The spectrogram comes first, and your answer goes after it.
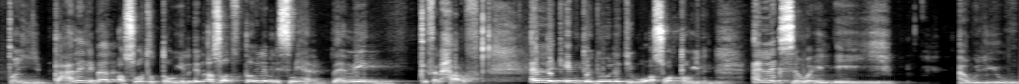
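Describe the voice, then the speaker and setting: A middle-aged man with an Egyptian Arabic accent teaching beginner English phonics, repeating each sound slowly and speaking straight to the viewer. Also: on the high side, warm tone.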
